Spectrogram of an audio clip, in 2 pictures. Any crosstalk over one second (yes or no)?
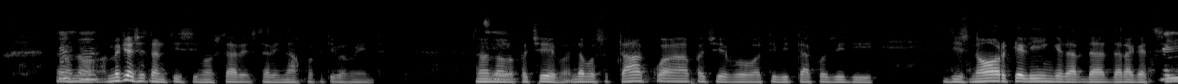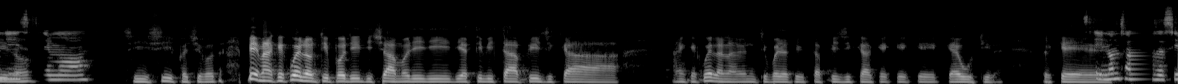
no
